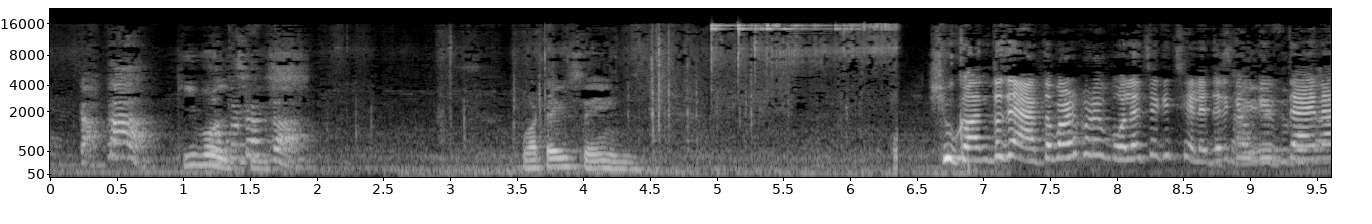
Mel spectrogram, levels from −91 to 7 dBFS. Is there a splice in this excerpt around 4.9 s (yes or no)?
no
